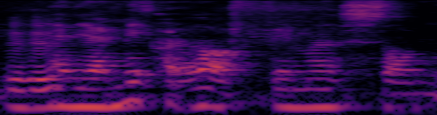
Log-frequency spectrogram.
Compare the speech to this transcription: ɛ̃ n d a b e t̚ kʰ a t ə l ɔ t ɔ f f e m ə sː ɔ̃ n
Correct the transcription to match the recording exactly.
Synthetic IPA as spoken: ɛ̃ n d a m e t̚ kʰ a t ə l ɔ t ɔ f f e m ə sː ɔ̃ ŋ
